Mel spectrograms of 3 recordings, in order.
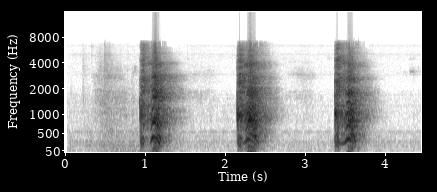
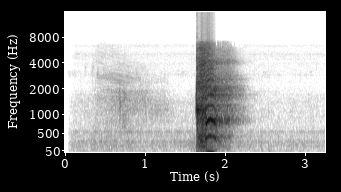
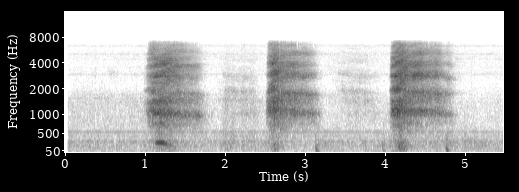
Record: {
  "three_cough_length": "4.5 s",
  "three_cough_amplitude": 32768,
  "three_cough_signal_mean_std_ratio": 0.38,
  "cough_length": "3.3 s",
  "cough_amplitude": 32768,
  "cough_signal_mean_std_ratio": 0.29,
  "exhalation_length": "5.5 s",
  "exhalation_amplitude": 12616,
  "exhalation_signal_mean_std_ratio": 0.47,
  "survey_phase": "beta (2021-08-13 to 2022-03-07)",
  "age": "65+",
  "gender": "Female",
  "wearing_mask": "No",
  "symptom_none": true,
  "smoker_status": "Never smoked",
  "respiratory_condition_asthma": false,
  "respiratory_condition_other": false,
  "recruitment_source": "REACT",
  "submission_delay": "0 days",
  "covid_test_result": "Negative",
  "covid_test_method": "RT-qPCR",
  "influenza_a_test_result": "Negative",
  "influenza_b_test_result": "Negative"
}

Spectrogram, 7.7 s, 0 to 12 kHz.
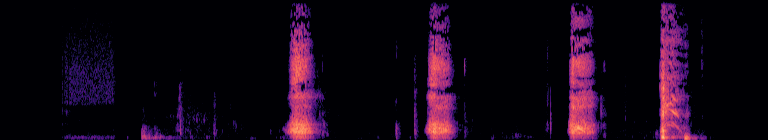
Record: {
  "exhalation_length": "7.7 s",
  "exhalation_amplitude": 28295,
  "exhalation_signal_mean_std_ratio": 0.25,
  "survey_phase": "beta (2021-08-13 to 2022-03-07)",
  "age": "45-64",
  "gender": "Female",
  "wearing_mask": "No",
  "symptom_cough_any": true,
  "symptom_new_continuous_cough": true,
  "symptom_runny_or_blocked_nose": true,
  "symptom_sore_throat": true,
  "symptom_onset": "7 days",
  "smoker_status": "Ex-smoker",
  "respiratory_condition_asthma": false,
  "respiratory_condition_other": false,
  "recruitment_source": "Test and Trace",
  "submission_delay": "2 days",
  "covid_test_result": "Positive",
  "covid_test_method": "RT-qPCR",
  "covid_ct_value": 24.1,
  "covid_ct_gene": "N gene"
}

